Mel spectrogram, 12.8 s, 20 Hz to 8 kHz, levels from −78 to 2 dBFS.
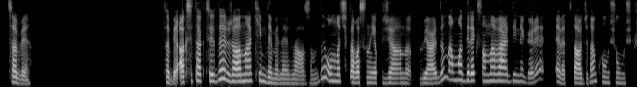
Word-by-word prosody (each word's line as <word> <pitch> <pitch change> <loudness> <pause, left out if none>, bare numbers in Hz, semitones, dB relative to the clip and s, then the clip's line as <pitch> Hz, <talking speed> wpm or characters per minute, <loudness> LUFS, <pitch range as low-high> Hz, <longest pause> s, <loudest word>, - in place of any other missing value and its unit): Tabii. 155 -7 -1 2.6
Tabii, - - -1
aksi 230 - +8
takdirde 240 +3 +1
Rana 225 +2 +5
kim 235 -3 -6
demeleri 155 -3 -6
lazımdı. 150 - -7
Onun 235 -9 -3
açıklamasını 180 -5 +2
yapacağını 165 -2 -4 0.2
duyardın 165 - -2
ama 270 -3 -1
direkt 250 0 +2
sana 235 0 0
verdiğine 230 -2 0
göre, 190 - -7 0.2
evet, 185 -8 -5
daha 165 -1 +4
önceden 200 +9 -6
konuşulmuş. 175 -6 -12
195 Hz, 100 wpm, -24 LUFS, 165-235 Hz, 2.6 s, aksi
